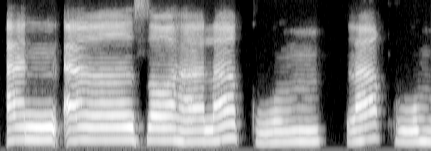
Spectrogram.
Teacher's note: Ada la-nya tuh naik ya.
